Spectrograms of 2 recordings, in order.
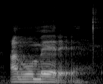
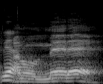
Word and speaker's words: Onwumere: Welcome to the show, Onwumere. What's happening, y'all? What's good, girl? What's good? I said it right. Yep. Onwumere. See, I said that makes you real when you say it with an accent.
